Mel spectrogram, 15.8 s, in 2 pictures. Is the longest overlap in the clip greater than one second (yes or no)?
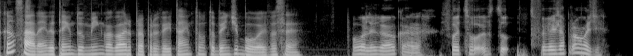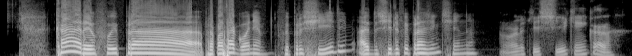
no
